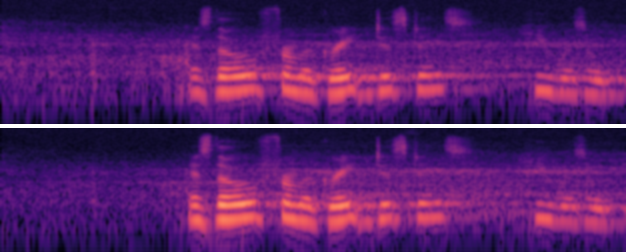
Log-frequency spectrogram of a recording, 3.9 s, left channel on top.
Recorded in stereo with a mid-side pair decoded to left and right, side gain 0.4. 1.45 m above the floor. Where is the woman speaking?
65° right, 0.7 m; by 3.8 s 5° right, 2.5 m.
